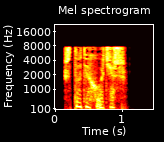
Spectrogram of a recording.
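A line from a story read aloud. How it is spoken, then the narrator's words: Barely audible breath. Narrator (Russian): выдохнула едва слышно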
